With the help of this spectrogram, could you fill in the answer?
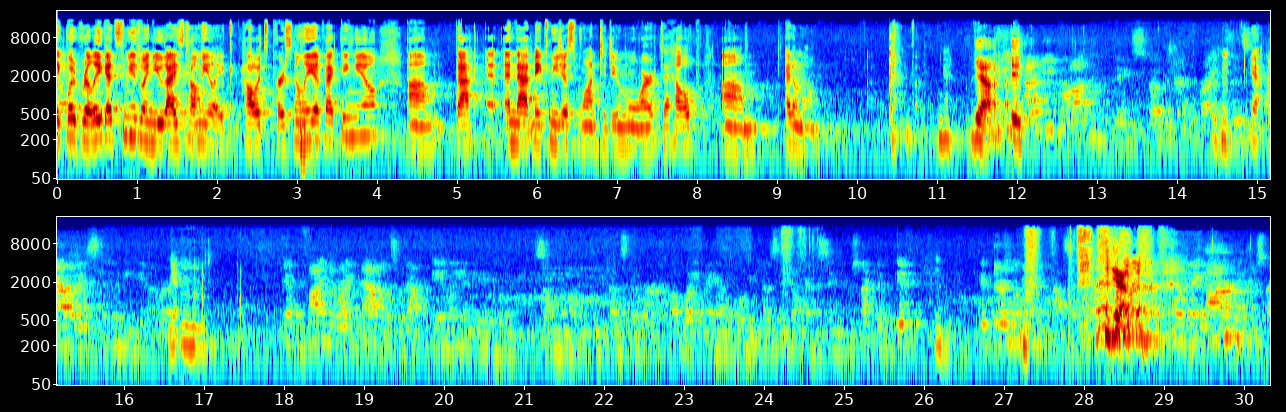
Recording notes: ClexaCon 2017 Allies in the Media panel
